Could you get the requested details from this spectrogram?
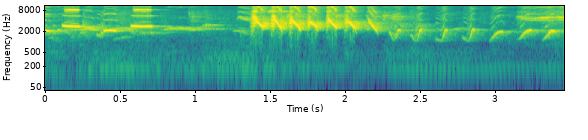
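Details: Caged greater green leafbird singing to provoke a rival: two clear whistled notes, then a fast buzzy trill, then a string of rising slurred whistles repeated about four times a second.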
